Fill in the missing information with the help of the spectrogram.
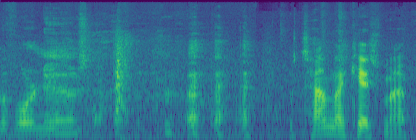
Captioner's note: laughs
